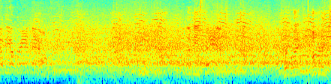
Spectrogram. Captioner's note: applause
